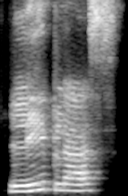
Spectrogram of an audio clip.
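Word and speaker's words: les places: впливає на читання слова На кінці слів не читається ПС міс це площа ліпляс місця площі машез містілець мишез мої стільці вправу по читанню Зробіть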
